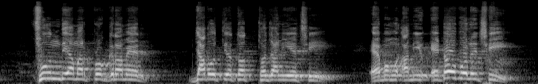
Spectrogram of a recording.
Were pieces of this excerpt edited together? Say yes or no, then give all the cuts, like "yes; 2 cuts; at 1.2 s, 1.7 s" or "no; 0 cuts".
no; 0 cuts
